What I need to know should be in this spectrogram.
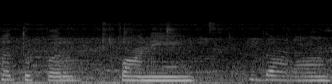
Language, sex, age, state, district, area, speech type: Punjabi, female, 30-45, Punjab, Jalandhar, urban, spontaneous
